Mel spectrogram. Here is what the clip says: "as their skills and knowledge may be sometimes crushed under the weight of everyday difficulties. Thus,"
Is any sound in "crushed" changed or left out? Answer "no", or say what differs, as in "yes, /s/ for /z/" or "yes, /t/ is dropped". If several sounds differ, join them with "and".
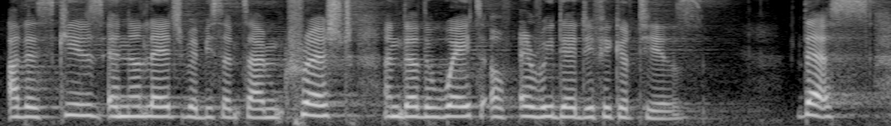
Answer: no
